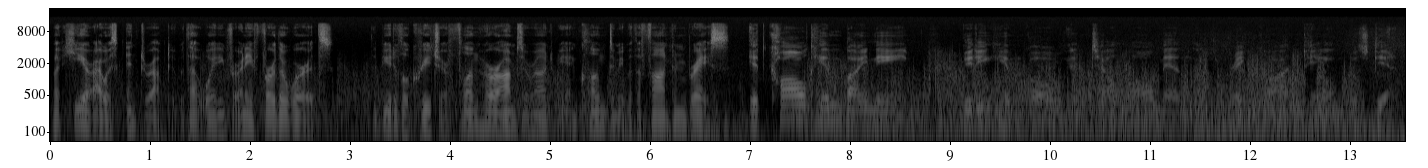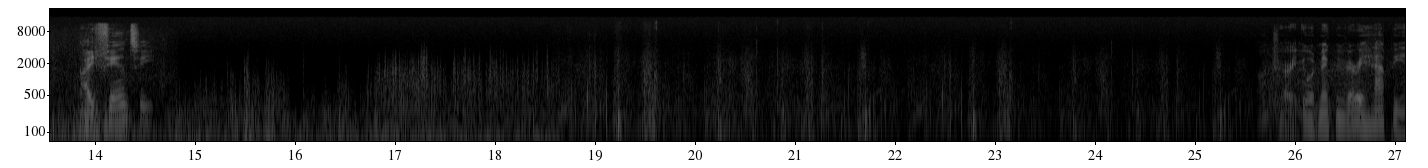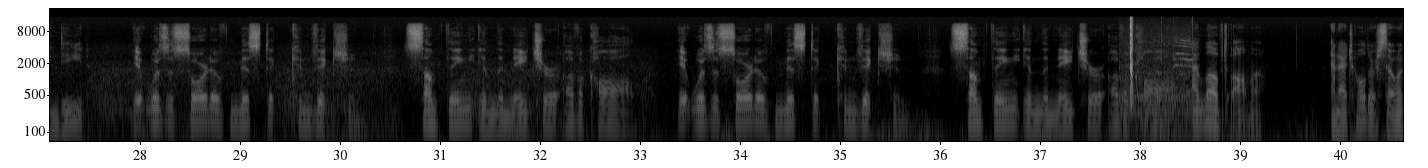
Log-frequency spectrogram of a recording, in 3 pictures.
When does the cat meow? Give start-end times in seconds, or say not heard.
37.8-38.6.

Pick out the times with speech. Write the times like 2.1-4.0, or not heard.
0.0-14.6, 25.6-40.5.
